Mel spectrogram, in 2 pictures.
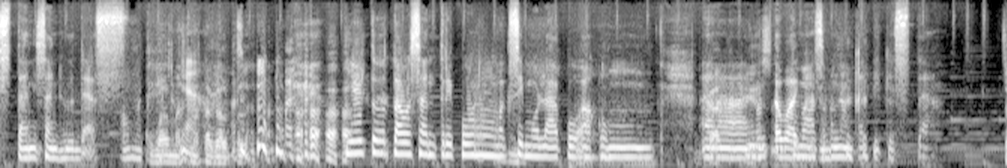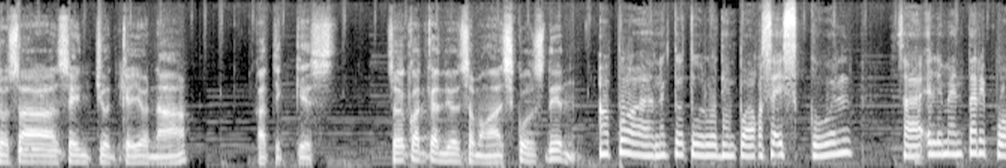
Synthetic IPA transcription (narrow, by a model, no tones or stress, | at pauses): st̪ɐnɪsɐnhuːd̪ɐ̰s | bamɐmɐt̪ɐɡalpɐ | jɪt̪ut̪awsɐnt̪ɾipoŋŋmɐɡsɪmʊlapoʔɐkoŋ | ʔa | ʊmaːsoknɐŋkɐt̪ɪkɪst̪ɐ | sosɐsɛjnt͡ʃud̪̚kɐjo̞nɐ | kɐt̪ɪkɛst̪ | sokɐnkɐnd̪onsɐmɐŋaɪskulsd̪ɪnʔoːpo̞nɐɡ̚t̪ut̪uːɾod̪ɪnpoʔɐko̞sɐʔɪskul | sɐʔɛlɛmɛnt̪aɾipo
